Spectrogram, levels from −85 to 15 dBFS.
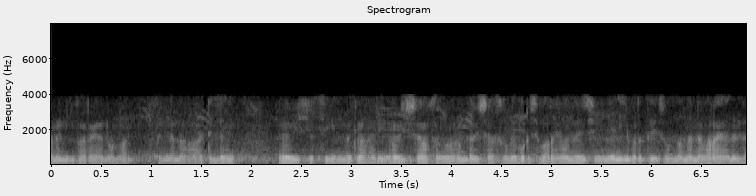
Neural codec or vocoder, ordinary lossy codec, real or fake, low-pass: none; AAC, 16 kbps; real; 7.2 kHz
